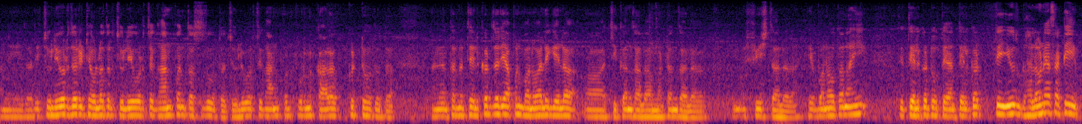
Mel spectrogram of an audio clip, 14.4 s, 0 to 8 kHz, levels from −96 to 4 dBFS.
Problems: none marked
